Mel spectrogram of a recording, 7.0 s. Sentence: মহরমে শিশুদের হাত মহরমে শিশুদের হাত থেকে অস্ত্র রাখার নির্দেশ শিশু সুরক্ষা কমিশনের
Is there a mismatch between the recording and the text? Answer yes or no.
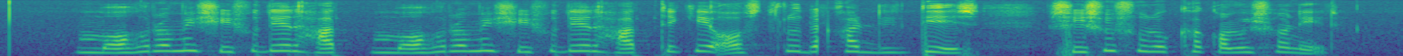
no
